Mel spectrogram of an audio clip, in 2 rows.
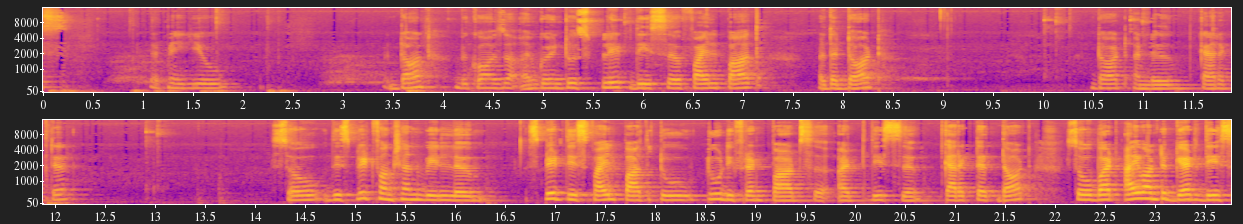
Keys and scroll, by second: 0.0 Left, 1.0 shift+', 2.2 Left, 3.6 ., 11.9 c.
